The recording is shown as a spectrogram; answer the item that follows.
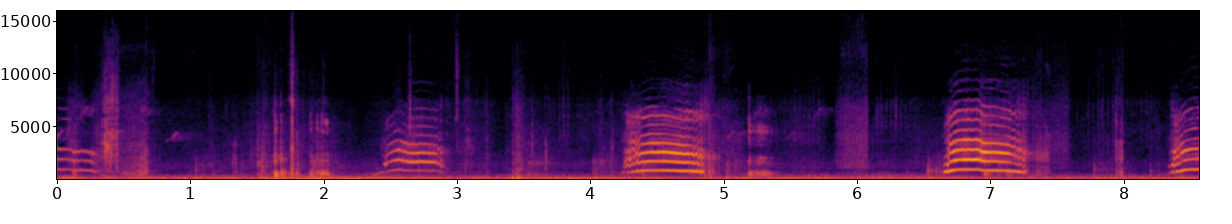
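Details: Orange tabby stray cat meowing while rubbing against a person, filmed on a GoPro; three clear arched meows with rich harmonics, spaced about two seconds apart, with handling noises and brushing sounds between them.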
